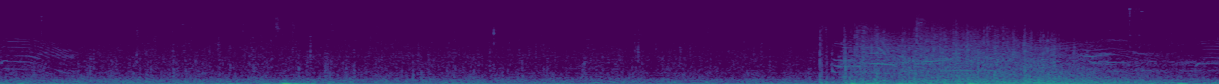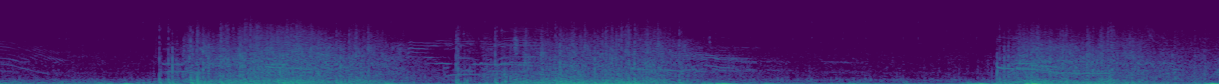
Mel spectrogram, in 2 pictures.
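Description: Cannon fire in the Civil War strategy game Ultimate General: Civil War booms in several heavy rumbling volleys, spaced a few seconds apart, over a low ambient battlefield background.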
